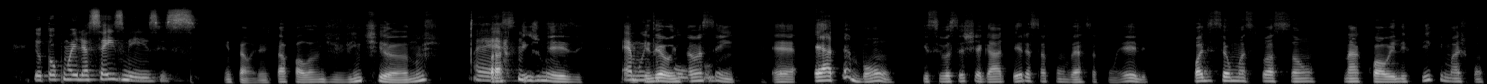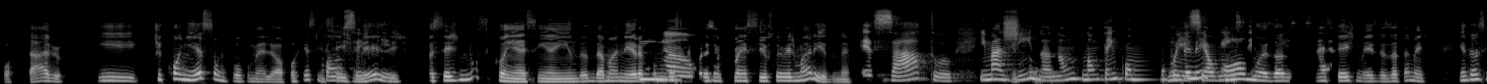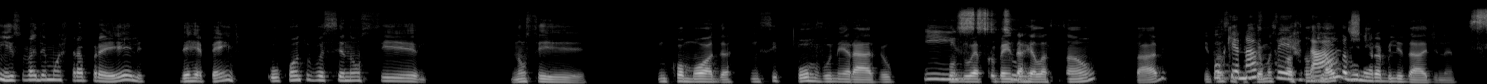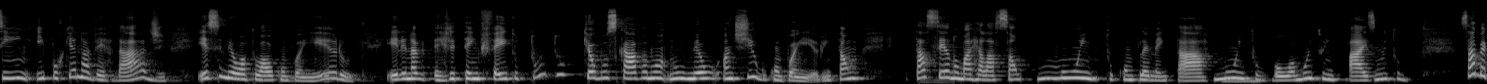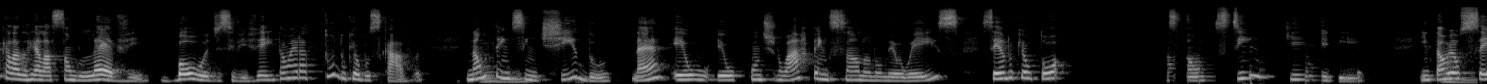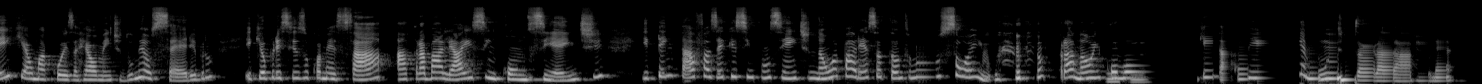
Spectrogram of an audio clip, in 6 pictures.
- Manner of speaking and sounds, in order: tapping; chuckle; other background noise; chuckle
- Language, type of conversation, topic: Portuguese, advice, Como posso estabelecer limites para me reconectar comigo mesmo?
